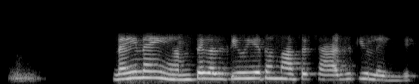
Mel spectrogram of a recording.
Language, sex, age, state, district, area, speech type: Hindi, female, 45-60, Madhya Pradesh, Bhopal, urban, conversation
